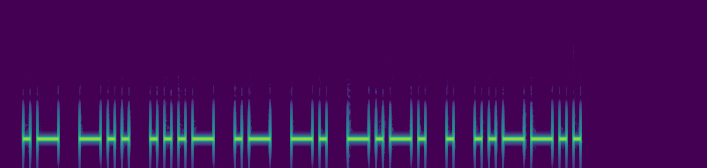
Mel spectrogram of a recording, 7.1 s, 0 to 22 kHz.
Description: Morse code, heard as a keyed tone, about 17 wpm, 700 Hz. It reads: ADVANCE?
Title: Sentences from Top 1400 Words 17wpm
